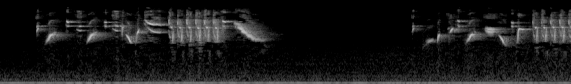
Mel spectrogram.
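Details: European goldfinch (Carduelis carduelis), song.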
